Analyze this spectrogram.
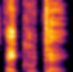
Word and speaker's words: écoutez: to fail alright next a coot a écoutez have one of that ooh sounds they also are we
